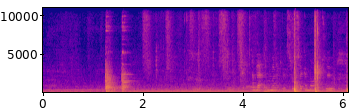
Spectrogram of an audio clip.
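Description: Kitchenware being handled on a counter: a few sharp knocks and clinks, two just over a second in and two more near the end. A steady low hum sets in just after the first knocks.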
